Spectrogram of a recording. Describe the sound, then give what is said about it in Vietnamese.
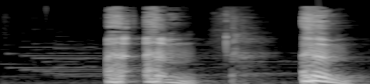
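A few short, dry coughs from a carpenter, given as a warning, come as abrupt, harsh bursts separated by brief silences. “Đột nhiên thợ mộc ho khan nhắc nhở.”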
